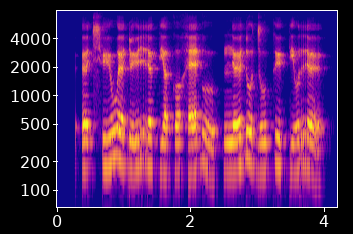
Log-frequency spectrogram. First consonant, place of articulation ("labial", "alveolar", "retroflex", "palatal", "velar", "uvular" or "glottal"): glottal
